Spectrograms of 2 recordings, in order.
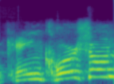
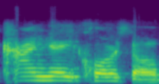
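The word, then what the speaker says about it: Cane Corso: A King Corso? Look at her. It's this big dog. You never heard of a King Corso? It's actually pronounced Kanye Corso, but whatever.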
